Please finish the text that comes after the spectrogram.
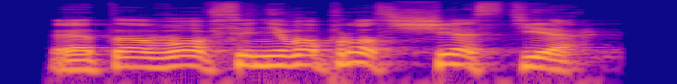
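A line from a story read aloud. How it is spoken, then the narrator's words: Growl. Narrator (Russian): прорычал он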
